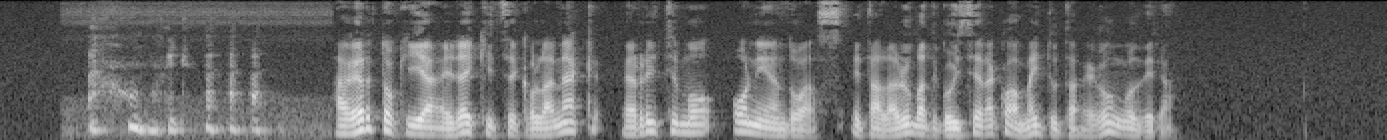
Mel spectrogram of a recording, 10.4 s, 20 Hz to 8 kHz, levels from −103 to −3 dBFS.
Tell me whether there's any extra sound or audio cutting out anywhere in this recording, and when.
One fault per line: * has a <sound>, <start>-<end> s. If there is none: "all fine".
* has a laugh, 0.7-2.2 s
